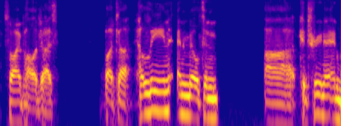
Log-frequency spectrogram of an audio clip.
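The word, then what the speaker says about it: Helene: because then oh yeah true alen that's Helen to me if it's French it's Helen but this is where I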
